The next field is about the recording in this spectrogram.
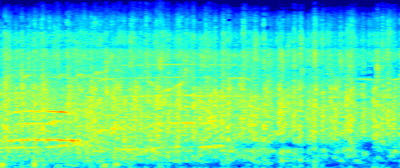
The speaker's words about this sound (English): And I think we all owe you a huge round of applause for your efforts, for your work in this. So thank you. Thank you all.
